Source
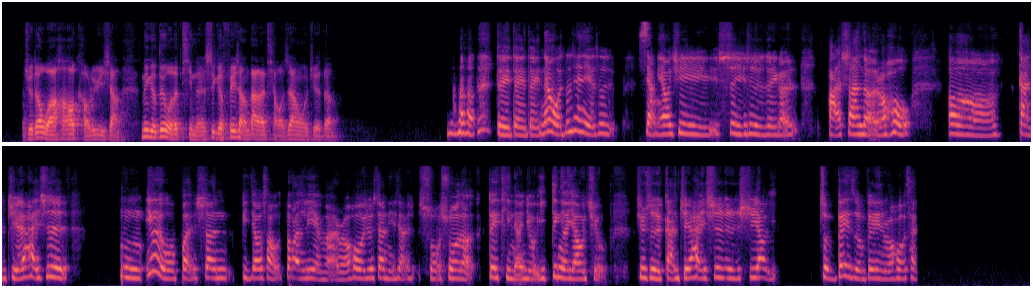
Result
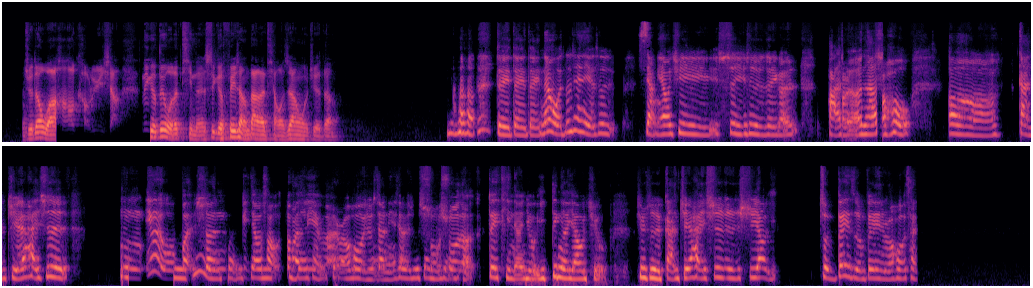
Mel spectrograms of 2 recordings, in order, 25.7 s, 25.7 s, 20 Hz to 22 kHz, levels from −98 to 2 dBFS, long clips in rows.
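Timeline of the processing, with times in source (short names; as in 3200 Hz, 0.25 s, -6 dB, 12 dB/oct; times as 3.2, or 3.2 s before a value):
0.67–1.86 HPF 1300 Hz 24 dB/oct
2.73–3.79 low shelf 450 Hz +7 dB
10.51–11.01 reverse
14.44–18.63 bands offset in time highs, lows 0.57 s, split 580 Hz
19.41–21.12 RIAA curve playback
whole clip: dynamic EQ 5300 Hz, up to -4 dB, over -48 dBFS, Q 1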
